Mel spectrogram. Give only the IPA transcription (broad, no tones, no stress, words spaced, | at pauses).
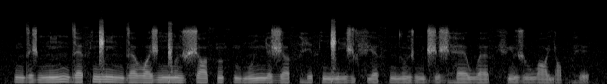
ndəʒnĩ ndɛθŋ͡ǁĩ ndɜβʌʒ ŋ͡ǁũʒʃɒ θũθmbũ ɲʌʒʌθɦiθ ŋ͡ǁiʒ fʲɜθ ndũʒnd͡ʒəʒɦɛ wɜθfʲũʒ uwɒjɒbʱɪ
